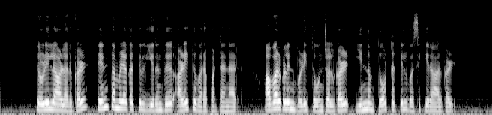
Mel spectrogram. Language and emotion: Tamil, neutral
